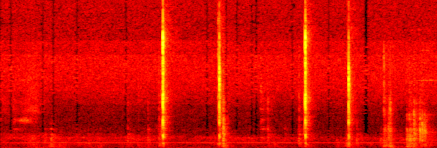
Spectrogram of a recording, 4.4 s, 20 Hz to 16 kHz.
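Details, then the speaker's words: VW Scirocco Mk2 with a Pierburg 2E2 carburettor: sharp metallic clicks from the idle stabilization valve as the ignition key is turned on, showing it is powered and working while the TTV heater circuit is faulty. "the idle stabilization valve is working you can hear it click"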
